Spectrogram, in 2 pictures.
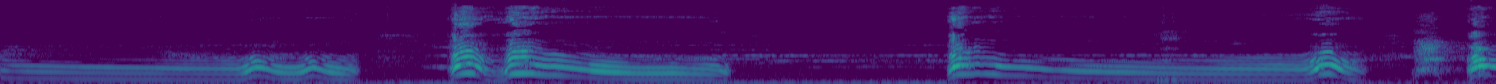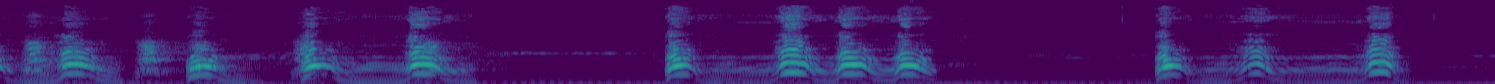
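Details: Pet Cairn Terrier howling in response to a passing scrap metal truck, mixing wavering arched howls with a rapid series of short rising yelps and barks, repeated roughly every half second in bursts, over a low rumbling drone.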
